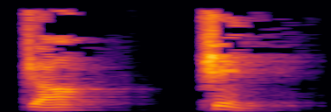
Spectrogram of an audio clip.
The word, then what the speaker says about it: Jachin: Jachin. CH there, I think, is pronounced as Chin.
